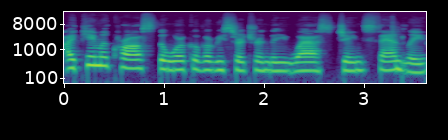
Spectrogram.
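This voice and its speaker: A woman with a Portuguese accent is heard in a very clean recording with a silent background and a dry, close sound with no echo. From Brazil. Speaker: music education professor. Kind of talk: interview.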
